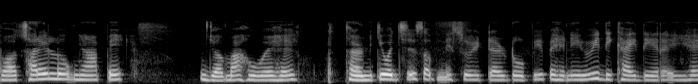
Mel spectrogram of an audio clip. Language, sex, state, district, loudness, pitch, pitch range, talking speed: Hindi, female, Uttar Pradesh, Hamirpur, -17 LUFS, 215 Hz, 205-230 Hz, 180 wpm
